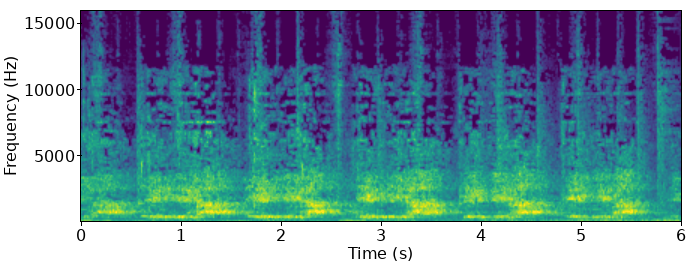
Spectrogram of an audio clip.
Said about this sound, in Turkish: CHP toplantıları iktidar iktidar sesleriyle yankılanıyordu.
